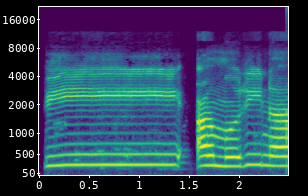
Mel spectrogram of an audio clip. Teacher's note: হুরুফে মাদ্দার পরে হামজা যদি দ্বিতীয় শব্দের প্রথমে আসে তাহলে এই মাদকে মাদ্দে মুনফাসিল বলা হয়। মাদ্দে মুনফাসিলকেও 2 থেকে 3 আলিফ পরিমাণ টান দিয়ে পড়তে হয়। এখানে দেখুন আছে ফি আমরিনা, ফা ইয়াজের ফি, 2 থেকে 3 আলিফ পরিমাণ টান দিতে হবে।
